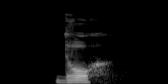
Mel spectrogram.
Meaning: inflection of два (dva): 1. genitive/prepositional plural 2. animate accusative plural
- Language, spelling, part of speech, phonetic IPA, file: Russian, двух, numeral, [ˈdvux], Ru-двух.ogg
